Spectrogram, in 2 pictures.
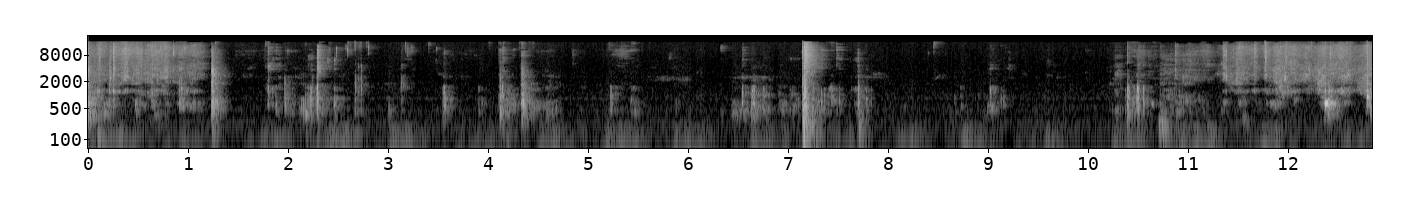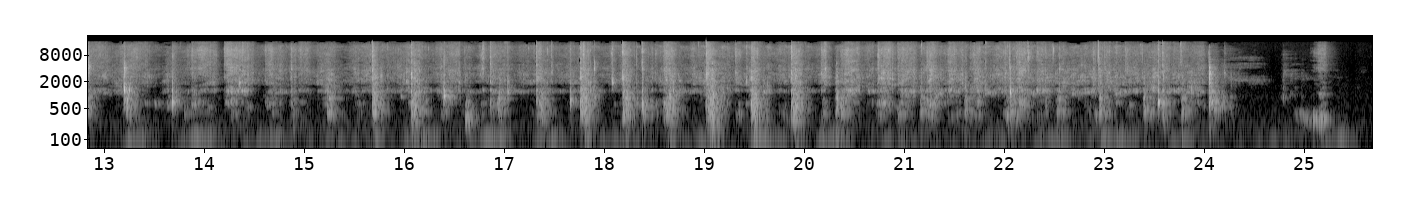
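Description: A spoon scrapes and clinks rhythmically against a bowl while sweet potato casserole mixture is stirred. A few scattered taps come first, then a long steady run of quick, close stirring strokes.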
